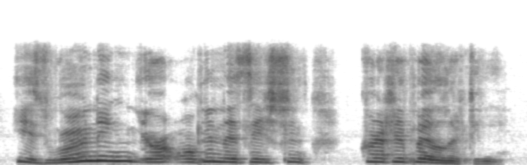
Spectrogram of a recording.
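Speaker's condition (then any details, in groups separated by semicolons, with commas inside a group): Traumatic brain injury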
